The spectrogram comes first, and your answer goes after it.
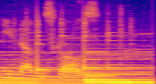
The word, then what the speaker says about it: Enum Skulls: You can pronounce it Enum Skulls. Enum Skulls, awesome. Yeah. It's a town of mine. The town's not called Enum Skulls, but the beginning of it is Enum Claw.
